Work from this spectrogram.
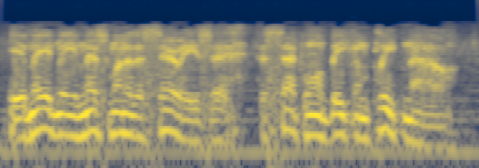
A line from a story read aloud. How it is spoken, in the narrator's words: He said bitterly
